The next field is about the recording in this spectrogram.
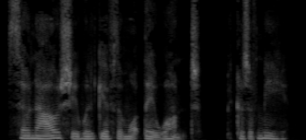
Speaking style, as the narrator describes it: said Carl quietly

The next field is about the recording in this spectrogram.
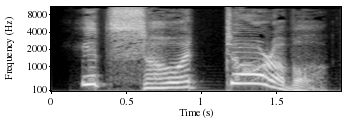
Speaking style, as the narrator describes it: cried one of the ballerinas

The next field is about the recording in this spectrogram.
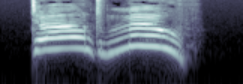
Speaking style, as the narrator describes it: he shouted

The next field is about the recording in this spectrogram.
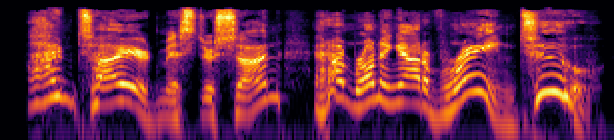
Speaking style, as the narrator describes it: gasped Nimbus

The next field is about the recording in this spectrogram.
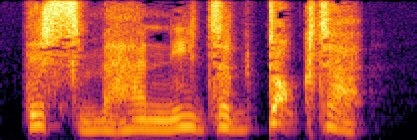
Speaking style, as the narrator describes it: Carl said to the girl angrily

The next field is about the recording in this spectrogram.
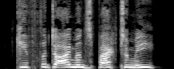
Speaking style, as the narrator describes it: Elena cried

